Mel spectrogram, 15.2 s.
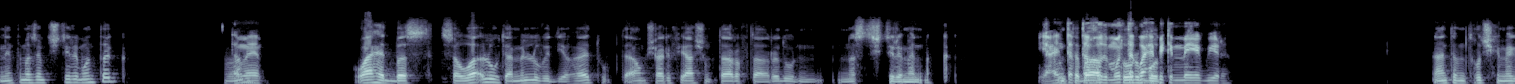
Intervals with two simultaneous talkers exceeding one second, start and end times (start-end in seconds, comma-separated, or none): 10.6-11.9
